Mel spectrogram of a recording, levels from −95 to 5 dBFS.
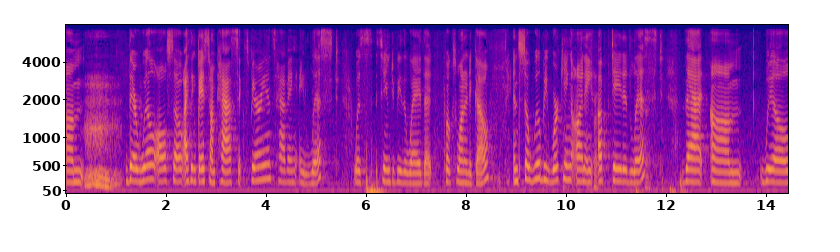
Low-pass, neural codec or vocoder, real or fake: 7.2 kHz; none; real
